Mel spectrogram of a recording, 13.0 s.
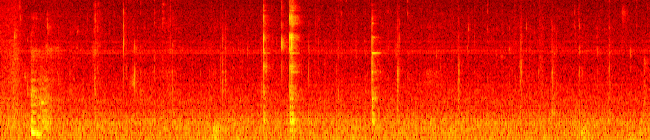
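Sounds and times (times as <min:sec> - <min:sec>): person chewing: 0:01.4 - 0:03.6, 0:07.6 - 0:13.0.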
